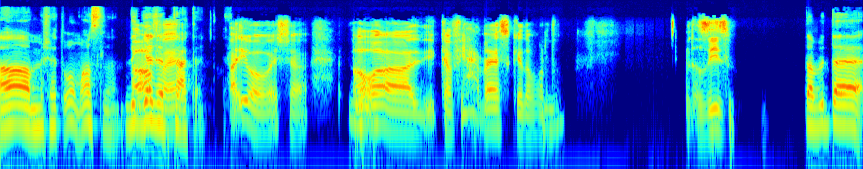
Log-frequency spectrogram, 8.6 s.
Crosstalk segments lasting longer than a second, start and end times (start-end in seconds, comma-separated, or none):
none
